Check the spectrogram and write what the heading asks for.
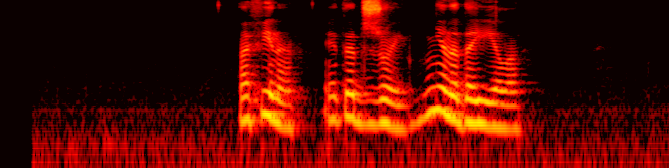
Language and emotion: Russian, angry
